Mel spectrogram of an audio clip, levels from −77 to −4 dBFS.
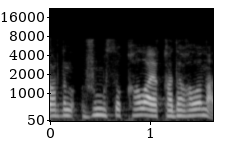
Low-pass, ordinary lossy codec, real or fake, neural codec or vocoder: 7.2 kHz; MP3, 48 kbps; real; none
